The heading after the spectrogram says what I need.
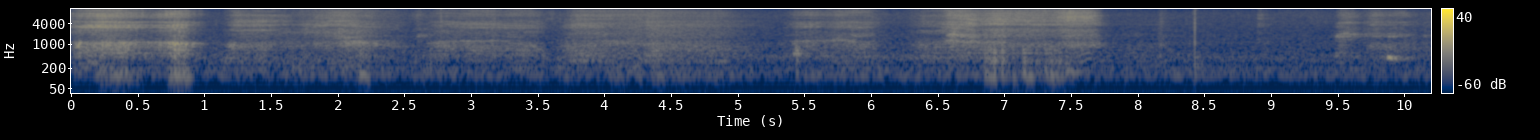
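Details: Loud, rough, irregular rattling breath noises during sleep, with some whistling and snorting: snoring.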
